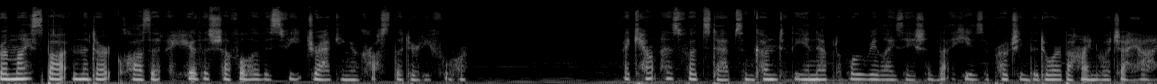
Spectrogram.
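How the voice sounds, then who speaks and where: Speech at a fairly quick pace with monotone, flat intonation plays over music in the background. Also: woman, fairly high pitch for a woman. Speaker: narrator reading a story. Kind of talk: creepypasta horror story narration.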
